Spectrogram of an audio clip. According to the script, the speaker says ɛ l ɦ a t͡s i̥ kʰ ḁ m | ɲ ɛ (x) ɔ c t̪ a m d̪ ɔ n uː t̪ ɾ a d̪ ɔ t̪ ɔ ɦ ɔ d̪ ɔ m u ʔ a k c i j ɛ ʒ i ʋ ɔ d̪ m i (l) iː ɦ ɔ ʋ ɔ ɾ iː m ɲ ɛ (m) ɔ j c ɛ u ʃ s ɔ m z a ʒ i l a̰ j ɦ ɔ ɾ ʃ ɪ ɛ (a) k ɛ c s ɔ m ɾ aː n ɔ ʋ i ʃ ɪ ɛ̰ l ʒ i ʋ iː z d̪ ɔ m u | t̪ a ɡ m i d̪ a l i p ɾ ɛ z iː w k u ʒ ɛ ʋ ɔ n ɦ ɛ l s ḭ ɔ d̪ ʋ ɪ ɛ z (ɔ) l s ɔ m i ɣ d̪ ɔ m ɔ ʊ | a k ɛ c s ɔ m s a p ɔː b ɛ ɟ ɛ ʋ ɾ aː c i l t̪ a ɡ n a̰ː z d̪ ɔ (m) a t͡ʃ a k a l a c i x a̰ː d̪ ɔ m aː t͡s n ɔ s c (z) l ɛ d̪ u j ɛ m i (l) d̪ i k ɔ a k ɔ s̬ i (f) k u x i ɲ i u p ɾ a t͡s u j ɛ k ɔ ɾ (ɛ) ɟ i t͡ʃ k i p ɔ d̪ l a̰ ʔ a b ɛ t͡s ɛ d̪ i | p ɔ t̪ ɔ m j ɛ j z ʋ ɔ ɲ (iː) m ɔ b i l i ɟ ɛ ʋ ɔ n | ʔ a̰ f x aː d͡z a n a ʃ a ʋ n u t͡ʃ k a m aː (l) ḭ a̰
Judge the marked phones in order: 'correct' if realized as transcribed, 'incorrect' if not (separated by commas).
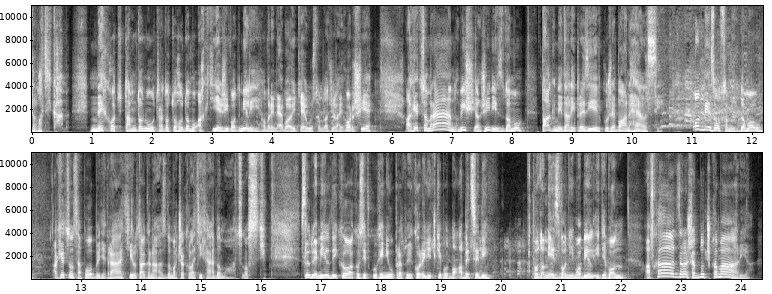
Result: correct, correct, incorrect, correct, correct, correct, incorrect, correct, correct, correct, correct, incorrect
